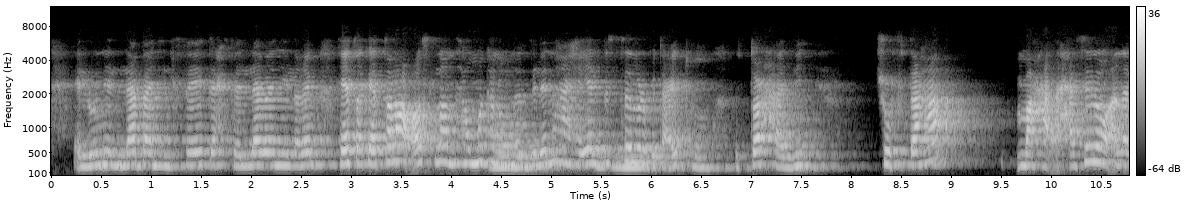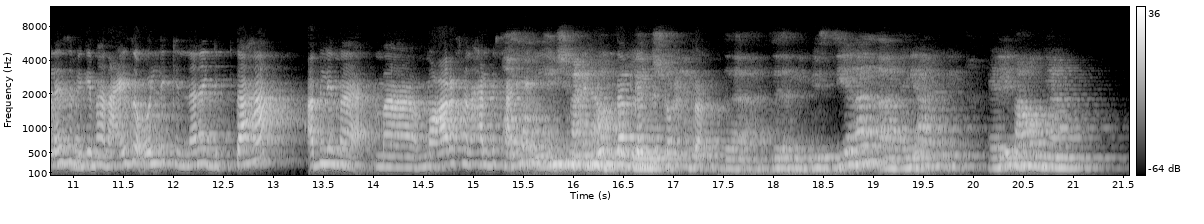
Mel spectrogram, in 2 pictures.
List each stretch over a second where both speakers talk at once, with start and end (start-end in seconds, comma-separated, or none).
15.3-17.2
